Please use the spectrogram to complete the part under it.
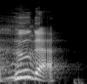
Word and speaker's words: hygge: Oh, hygge. Hygge. But it's spelled H-Y-G-G-E. What, so it's a Danish.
